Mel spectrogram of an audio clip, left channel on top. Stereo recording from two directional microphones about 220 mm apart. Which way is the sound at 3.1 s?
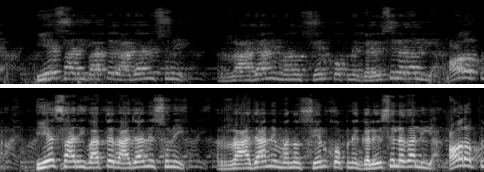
20° right (ahead or behind).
